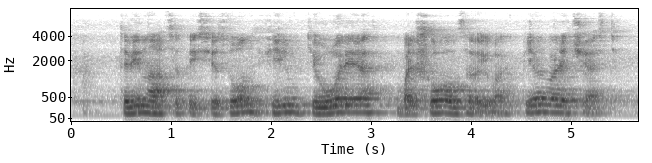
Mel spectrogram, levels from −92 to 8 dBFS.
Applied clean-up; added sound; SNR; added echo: none; none; none; reverberation time 0.7 s.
